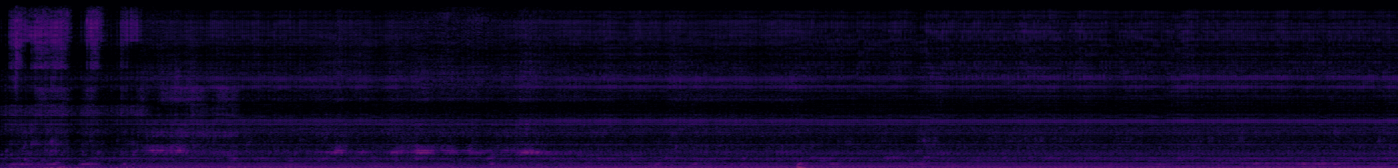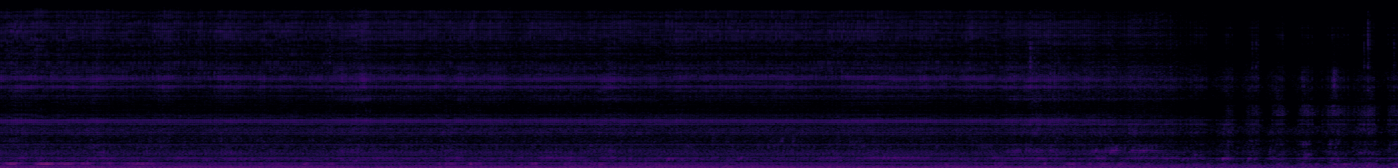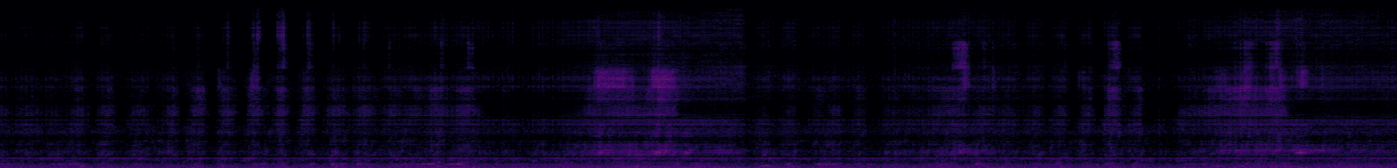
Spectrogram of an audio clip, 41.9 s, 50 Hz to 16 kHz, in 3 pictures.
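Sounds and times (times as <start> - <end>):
vibrating device hum: 0.0 - 9.4, 21.4 - 41.9.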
